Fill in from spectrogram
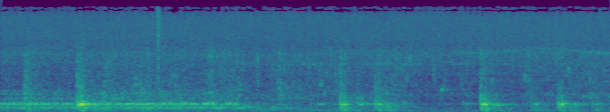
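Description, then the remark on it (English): A small rowboat carrying men comes alongside a larger ship and knocks against its hull, with several hollow wooden thuds at uneven intervals over a steady low watery rumble, with no talking. “But we'll pick him up and then see what happens. All right, you men. Get ready to come aboard.”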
